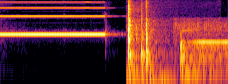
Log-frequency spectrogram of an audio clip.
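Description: Voicemail message beep: one steady, high-pitched electronic tone lasting about a second, followed by a few clicks and a softer, lower tone.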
